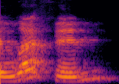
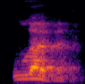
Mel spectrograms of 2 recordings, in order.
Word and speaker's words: Lefin: So the V in German and Yiddish is pronounced as an F, which is why Rabbi Lefin is pronounced Lefin and not Levin, because he came from that pronunciation.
